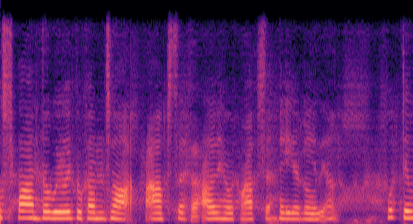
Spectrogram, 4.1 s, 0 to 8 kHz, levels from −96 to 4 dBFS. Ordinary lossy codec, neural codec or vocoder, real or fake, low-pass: Opus, 64 kbps; codec, 16 kHz, 0.5 kbps, FreqCodec, larger model; fake; 7.2 kHz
